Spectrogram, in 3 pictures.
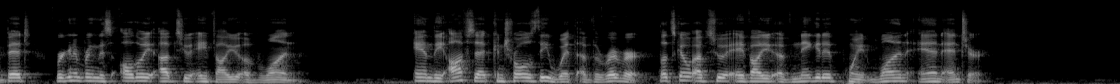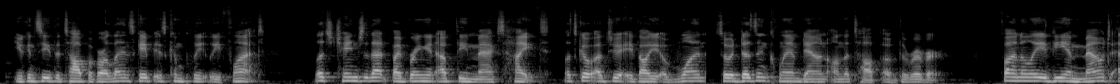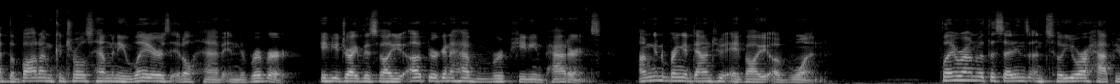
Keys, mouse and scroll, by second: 0.4 click, 5.9-9.0 drag, 16.4-17.5 drag, 20.9-23.5 middle drag, 25.3-28.5 drag, 28.7-30.0 drag.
